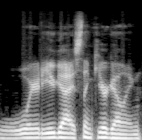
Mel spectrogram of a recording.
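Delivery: smug, cocky voice talking down. Voicing a bouncer who stops the party at the door: smirking bouncer. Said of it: "smirks out of the corner of his mouth".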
